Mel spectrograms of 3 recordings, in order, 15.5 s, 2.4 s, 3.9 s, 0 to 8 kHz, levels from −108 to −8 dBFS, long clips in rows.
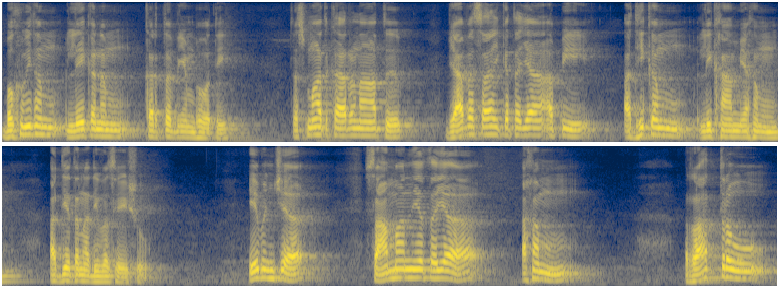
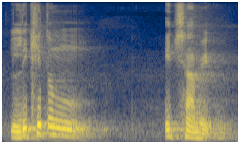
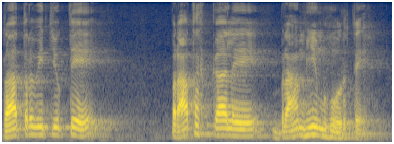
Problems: none marked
